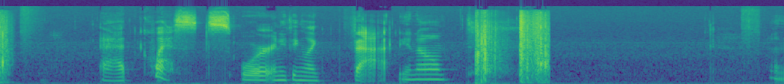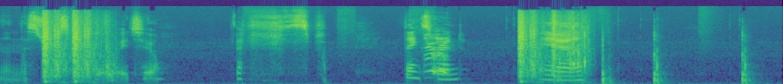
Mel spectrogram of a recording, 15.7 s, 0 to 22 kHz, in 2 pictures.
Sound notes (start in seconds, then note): 10.5 splutters; 12.1 llama squeaks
